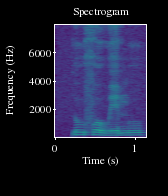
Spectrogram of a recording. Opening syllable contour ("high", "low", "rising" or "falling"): high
